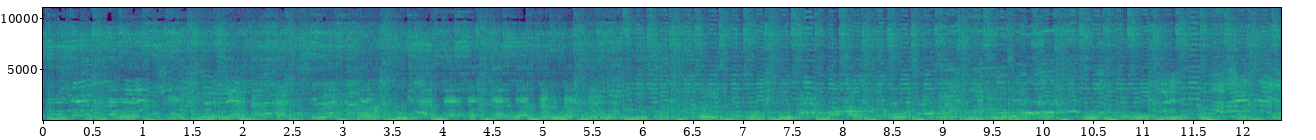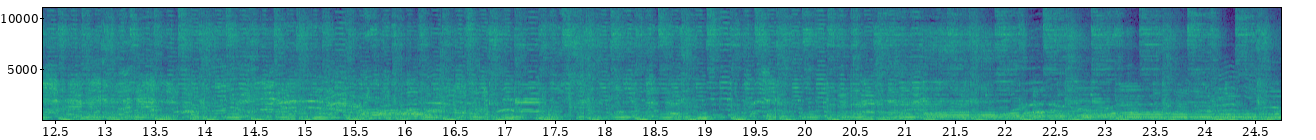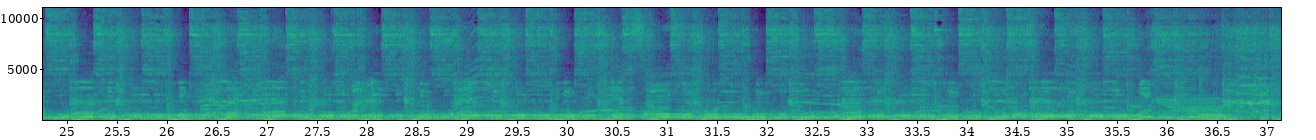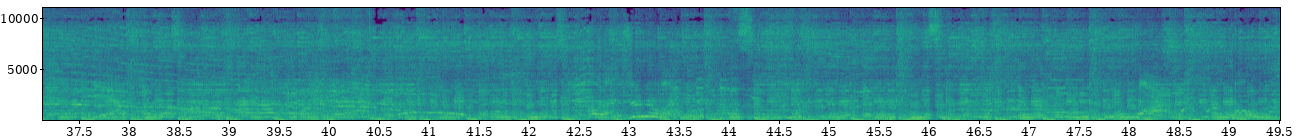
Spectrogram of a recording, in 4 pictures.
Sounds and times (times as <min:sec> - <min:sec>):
Music of Latin America: 0:00.0 - 0:49.5.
